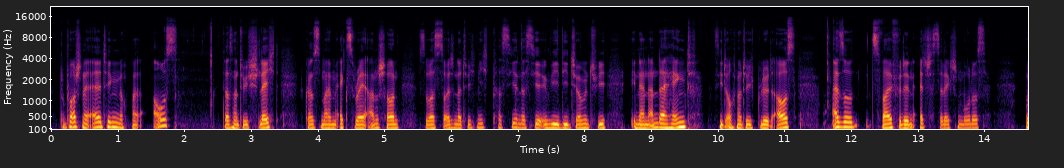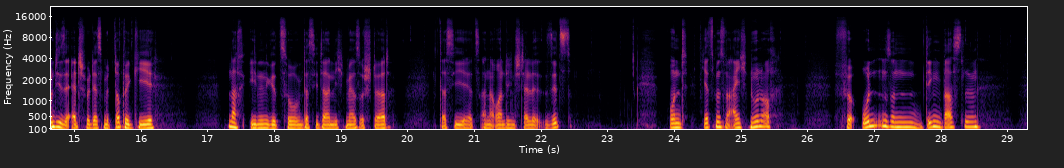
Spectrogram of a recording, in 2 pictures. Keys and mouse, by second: 0.5 click, 1.1 middle click, 1.5 middle click, 2.5 middle click, 5.2 middle click, 6.4 middle click, 7.2 shift+middle click, 7.9 middle click, 11.6 2, 13.2 middle click, 15.1 middle click, 15.6 g, 15.7 g, 19.9 click, 20.2 middle click, 21.3 middle click, 22.3 middle click, 23.2 middle click, 26.0 middle click, 28.7 middle click, 29.1 middle click.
